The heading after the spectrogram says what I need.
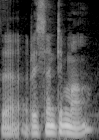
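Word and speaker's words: ressentiment: It is pronounced as recentma but for the sake of simplicity we'll call it resentiment.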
